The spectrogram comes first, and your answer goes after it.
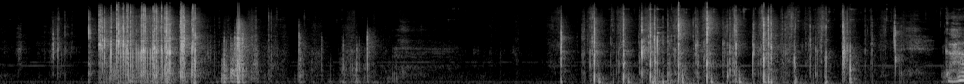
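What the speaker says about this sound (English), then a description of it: "I am going to, of course, get you some message cards." Message cards are shuffled close by in a tarot-style reading, giving crisp riffling bursts and flicks in two main bouts separated by a quieter stretch.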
